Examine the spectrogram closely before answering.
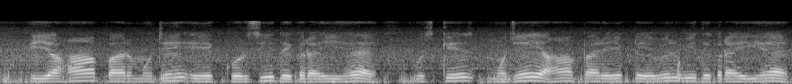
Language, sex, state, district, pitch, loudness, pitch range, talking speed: Hindi, male, Madhya Pradesh, Katni, 135 Hz, -15 LUFS, 130-150 Hz, 135 wpm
